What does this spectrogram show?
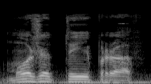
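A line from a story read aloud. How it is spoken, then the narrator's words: Muttered. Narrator (Russian): пробормотал Холл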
